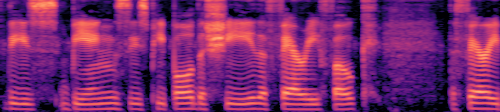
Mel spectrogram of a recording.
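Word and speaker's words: Sidhe: but it's called she it's pronounced she but it's spelled like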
